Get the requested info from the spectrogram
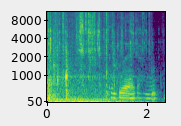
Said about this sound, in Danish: Jeg tager lige en vindhætte på den her, fordi Nå. der kommer lige lidt pust, og det skal der bare komme.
